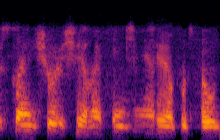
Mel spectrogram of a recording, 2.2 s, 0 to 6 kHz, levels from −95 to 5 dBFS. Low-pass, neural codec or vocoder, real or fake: 5.4 kHz; codec, 44.1 kHz, 2.6 kbps, SNAC; fake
